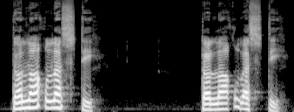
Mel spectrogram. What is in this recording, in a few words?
"tvlak lvste", Muscogee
